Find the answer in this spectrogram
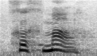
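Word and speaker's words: חכמה: This is how they are pronounced. These 9 Sphirot emanate from Keter. Chokhmah, wisdom.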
